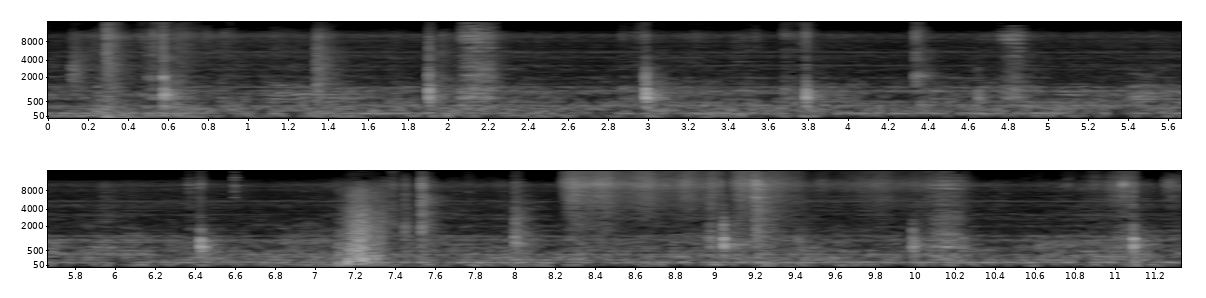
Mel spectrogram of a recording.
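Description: Irregular clicks and knocks of kitchen utensils: a metal slotted spoon against a pan of simmering ground beef, then a knife dicing a red onion on a plastic cutting board. The loudest knock comes about seven seconds in.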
